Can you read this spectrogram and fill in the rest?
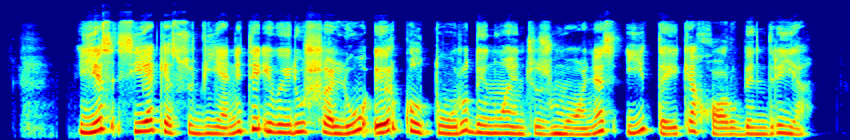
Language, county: Lithuanian, Vilnius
